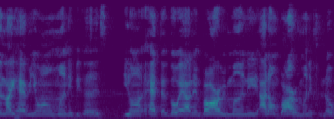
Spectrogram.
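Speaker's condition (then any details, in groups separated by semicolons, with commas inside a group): Cerebral palsy; not paralyzed, can stand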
